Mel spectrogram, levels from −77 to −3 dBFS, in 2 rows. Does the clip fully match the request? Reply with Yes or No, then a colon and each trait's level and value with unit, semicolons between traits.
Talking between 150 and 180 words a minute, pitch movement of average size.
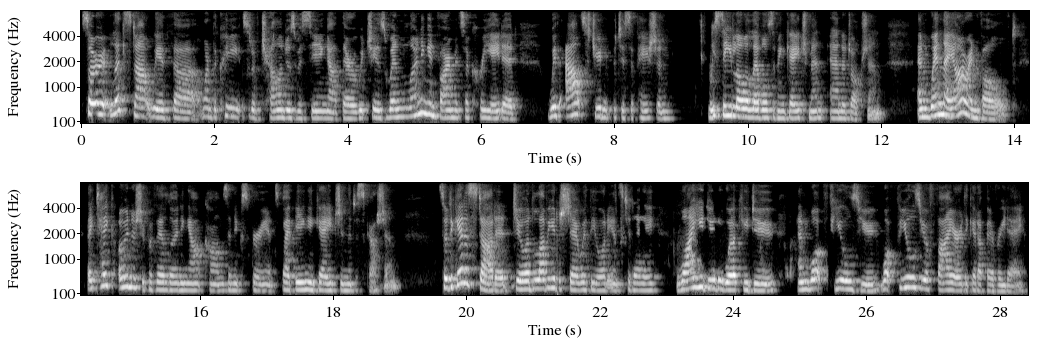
No: average, 190 wpm; average, 4.2 semitones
